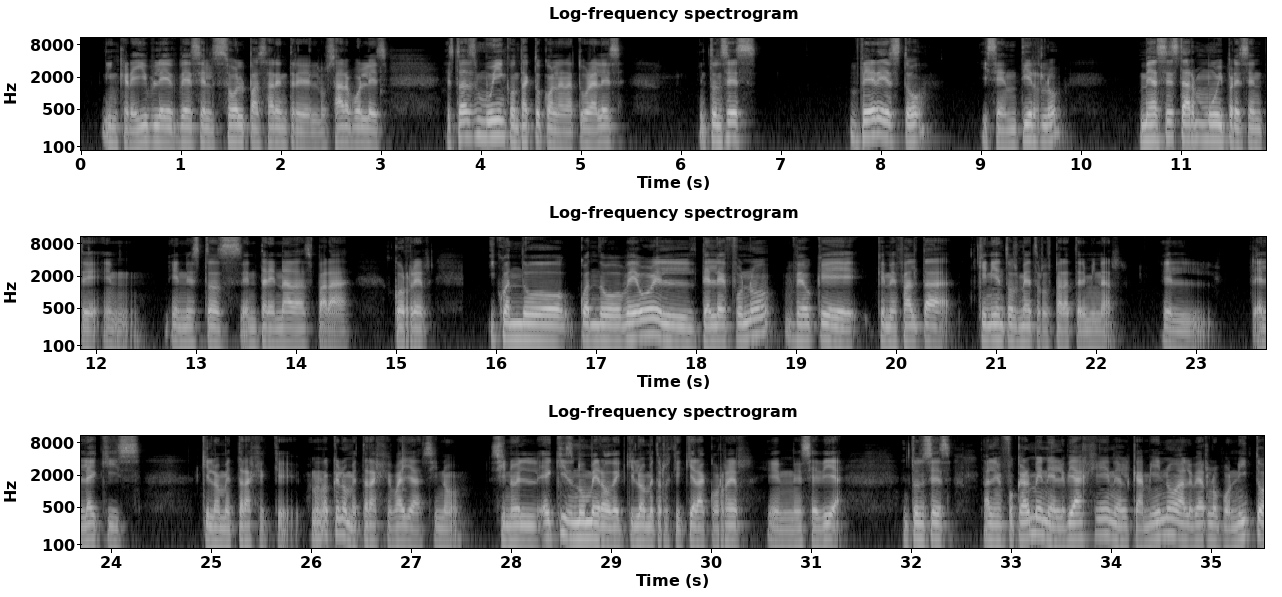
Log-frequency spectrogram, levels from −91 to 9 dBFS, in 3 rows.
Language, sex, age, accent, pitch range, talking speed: Spanish, male, 20-39, Mexican, 110-130 Hz, 135 wpm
